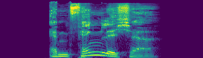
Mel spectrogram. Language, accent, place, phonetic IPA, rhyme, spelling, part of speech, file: German, Germany, Berlin, [ɛmˈp͡fɛŋlɪçɐ], -ɛŋlɪçɐ, empfänglicher, adjective, De-empfänglicher.ogg
- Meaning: inflection of empfänglich: 1. strong/mixed nominative masculine singular 2. strong genitive/dative feminine singular 3. strong genitive plural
